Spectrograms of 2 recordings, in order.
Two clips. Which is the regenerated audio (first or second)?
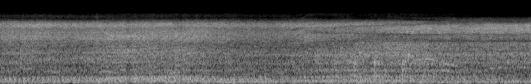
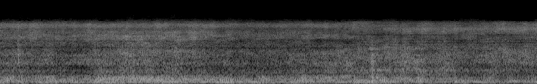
second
